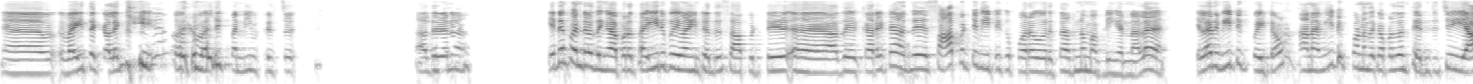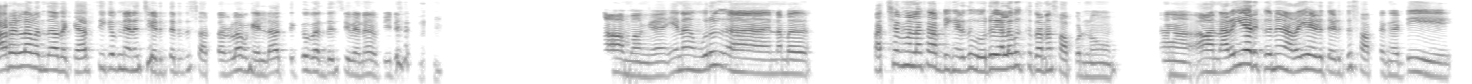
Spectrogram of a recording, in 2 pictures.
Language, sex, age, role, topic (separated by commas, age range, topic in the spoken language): Tamil, female, 25-29, guest, உணவு காரணமாக உங்களுக்கு உடல்நலம் பாதிக்கப்பட்ட அனுபவம் ஏதாவது இருக்கிறதா?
